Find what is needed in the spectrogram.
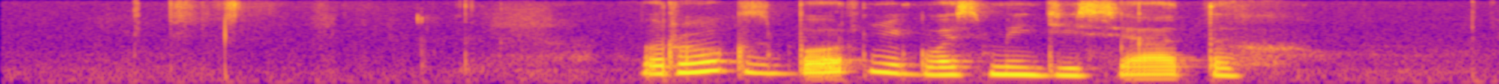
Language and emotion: Russian, neutral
